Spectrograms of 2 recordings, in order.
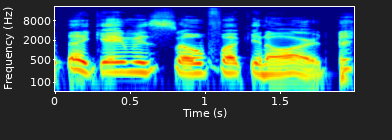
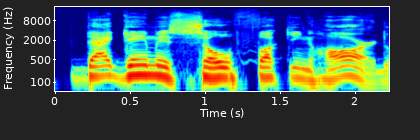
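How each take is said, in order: First: Higher, slower. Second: Said in the usual way. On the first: Shown as a demonstration. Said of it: "repeats it higher and slower".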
